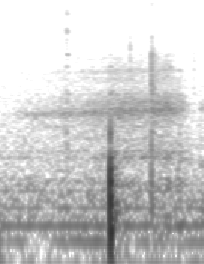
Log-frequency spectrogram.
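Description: A single sharp knock about a second in as a small FPV quadcopter is set down on the table, with faint room noise around it.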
